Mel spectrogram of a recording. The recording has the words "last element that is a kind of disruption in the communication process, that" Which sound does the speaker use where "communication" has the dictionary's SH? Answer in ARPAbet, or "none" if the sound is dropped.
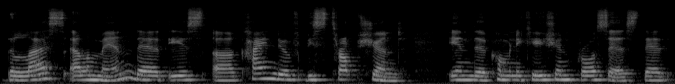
SH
